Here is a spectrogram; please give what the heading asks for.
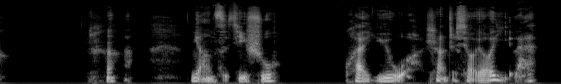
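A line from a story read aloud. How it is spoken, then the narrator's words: Hearty laughter. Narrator (Chinese): 高衙内 不由哈哈一笑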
